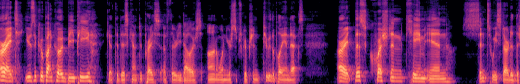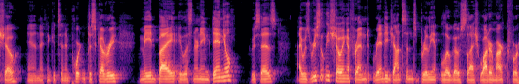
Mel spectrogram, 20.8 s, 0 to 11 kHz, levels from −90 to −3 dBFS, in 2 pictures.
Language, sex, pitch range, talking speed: English, male, 95-120 Hz, 175 wpm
